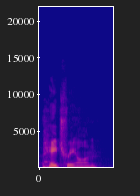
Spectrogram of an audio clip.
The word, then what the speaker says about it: Patreon: I called it Patreon because that's how it's pronounced. – Yeah, but you said patron.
